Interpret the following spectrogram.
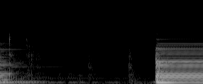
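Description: Yamaha C5 grand piano notes struck during tuning: a sustained note fades out, then after a near-silent pause a new note is struck about a second and a half in and rings on steadily.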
